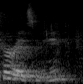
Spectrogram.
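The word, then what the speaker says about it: al-Khwarizmi: a 'muslim mathematician an engines name it's not pronounced charisma it is her is me but he is the founder of algorithms and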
